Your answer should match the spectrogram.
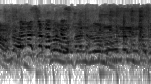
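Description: Several children's voices at once, chattering and calling out over one another.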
